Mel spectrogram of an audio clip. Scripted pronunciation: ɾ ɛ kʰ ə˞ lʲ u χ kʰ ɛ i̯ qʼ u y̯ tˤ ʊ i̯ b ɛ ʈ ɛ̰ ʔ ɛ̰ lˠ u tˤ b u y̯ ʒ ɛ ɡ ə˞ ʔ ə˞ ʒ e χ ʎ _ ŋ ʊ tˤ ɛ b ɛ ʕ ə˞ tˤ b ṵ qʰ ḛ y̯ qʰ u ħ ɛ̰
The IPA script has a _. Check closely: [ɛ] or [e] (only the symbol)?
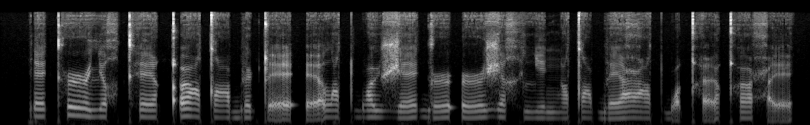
e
